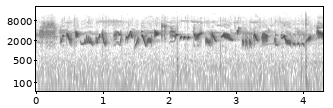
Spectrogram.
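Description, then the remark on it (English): A garden warbler sings a fast, continuous warbling song of rich, bubbling phrases, clear, running without pause over a quiet background with no voices. “It's really quite a rare and specialised summer visitor, but it's a bird I'd love to introduce to you, the garden warbler.”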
